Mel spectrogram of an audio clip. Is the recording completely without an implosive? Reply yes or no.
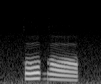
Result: yes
